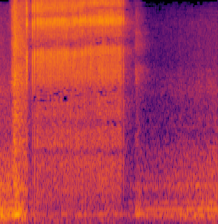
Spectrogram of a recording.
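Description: MIG welder arc burning on auto-body sheet steel for about a second as one weld of a lap-joint stitch weld is laid, a steady high hiss that cuts off suddenly. A steady low hum is left behind.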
